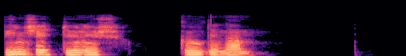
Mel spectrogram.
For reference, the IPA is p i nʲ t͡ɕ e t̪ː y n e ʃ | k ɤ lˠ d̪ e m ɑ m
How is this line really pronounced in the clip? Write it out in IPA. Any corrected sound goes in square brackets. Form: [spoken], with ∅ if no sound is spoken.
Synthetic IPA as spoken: p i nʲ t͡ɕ e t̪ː y n e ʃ | k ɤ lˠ d̪ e [n] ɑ m

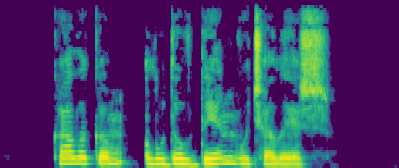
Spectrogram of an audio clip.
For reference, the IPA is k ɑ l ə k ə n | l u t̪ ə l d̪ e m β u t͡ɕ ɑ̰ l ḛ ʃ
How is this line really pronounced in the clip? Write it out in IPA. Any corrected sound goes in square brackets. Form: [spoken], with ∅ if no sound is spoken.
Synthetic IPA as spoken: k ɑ l ə k ə [m] | l u [d̪] ə l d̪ e [n] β u t͡ɕ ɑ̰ l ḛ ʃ

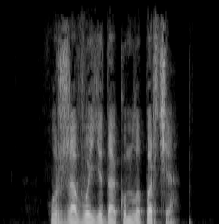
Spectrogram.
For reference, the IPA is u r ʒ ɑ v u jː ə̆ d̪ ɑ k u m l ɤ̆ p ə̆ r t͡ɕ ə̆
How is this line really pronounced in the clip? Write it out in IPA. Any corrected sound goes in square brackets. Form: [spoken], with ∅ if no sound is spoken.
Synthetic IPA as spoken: u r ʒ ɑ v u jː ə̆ d̪ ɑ k u m l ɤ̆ p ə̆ r t͡ɕ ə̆

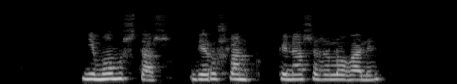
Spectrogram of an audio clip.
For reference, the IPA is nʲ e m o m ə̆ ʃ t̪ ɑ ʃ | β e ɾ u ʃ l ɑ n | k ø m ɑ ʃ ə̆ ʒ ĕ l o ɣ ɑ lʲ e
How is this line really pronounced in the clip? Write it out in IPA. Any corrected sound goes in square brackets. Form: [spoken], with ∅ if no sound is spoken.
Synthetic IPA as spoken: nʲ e m o m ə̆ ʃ t̪ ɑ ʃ | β e ɾ u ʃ l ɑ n | k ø [n] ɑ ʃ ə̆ ʒ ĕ l o ɣ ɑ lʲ e

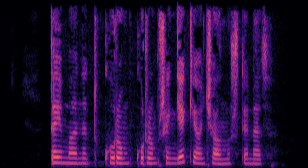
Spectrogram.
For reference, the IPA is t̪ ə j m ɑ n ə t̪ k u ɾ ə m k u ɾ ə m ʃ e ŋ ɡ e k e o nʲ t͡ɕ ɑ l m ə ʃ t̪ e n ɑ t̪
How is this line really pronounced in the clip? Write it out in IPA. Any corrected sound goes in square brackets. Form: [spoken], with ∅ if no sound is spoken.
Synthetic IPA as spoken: t̪ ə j m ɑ n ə t̪ k u ɾ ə m k u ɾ ə m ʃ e ŋ ɡ e k e o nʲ t͡ɕ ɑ l m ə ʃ t̪ e n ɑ t̪

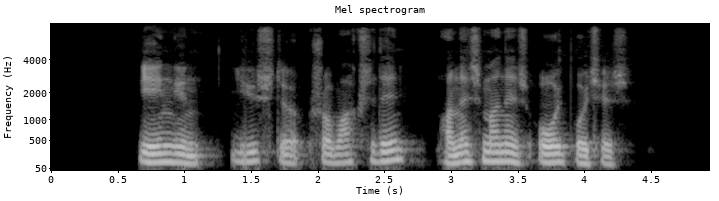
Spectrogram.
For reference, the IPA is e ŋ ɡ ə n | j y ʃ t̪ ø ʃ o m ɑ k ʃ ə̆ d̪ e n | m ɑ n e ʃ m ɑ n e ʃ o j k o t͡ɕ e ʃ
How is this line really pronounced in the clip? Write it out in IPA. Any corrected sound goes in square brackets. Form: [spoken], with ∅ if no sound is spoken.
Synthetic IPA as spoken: e ŋ ɡ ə n | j y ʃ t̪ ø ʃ o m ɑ k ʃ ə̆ d̪ e n | m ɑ n e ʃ m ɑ n e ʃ o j [p] o t͡ɕ e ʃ

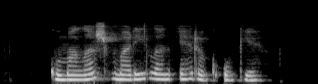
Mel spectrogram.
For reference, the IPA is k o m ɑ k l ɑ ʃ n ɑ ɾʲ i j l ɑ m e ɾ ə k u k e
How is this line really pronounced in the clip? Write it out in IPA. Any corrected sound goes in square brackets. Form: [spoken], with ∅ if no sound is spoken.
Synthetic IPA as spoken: k [u] m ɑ [∅] l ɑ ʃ [m] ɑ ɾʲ i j l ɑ [n] e ɾ ə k u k e

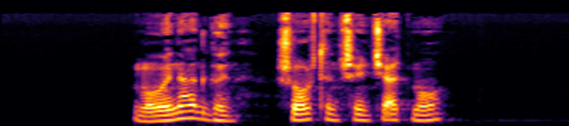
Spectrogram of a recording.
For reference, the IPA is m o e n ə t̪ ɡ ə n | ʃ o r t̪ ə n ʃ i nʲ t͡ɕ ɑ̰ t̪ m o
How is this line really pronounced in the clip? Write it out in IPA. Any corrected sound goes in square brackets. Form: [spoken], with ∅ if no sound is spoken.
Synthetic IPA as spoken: m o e n [ɑ] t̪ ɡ ə n | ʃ o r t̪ ə n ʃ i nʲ t͡ɕ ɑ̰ t̪ m o

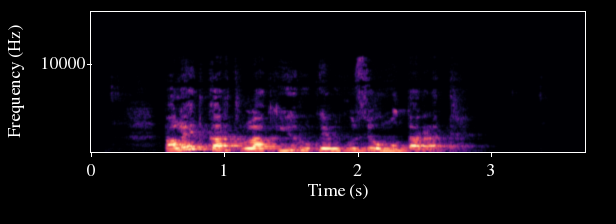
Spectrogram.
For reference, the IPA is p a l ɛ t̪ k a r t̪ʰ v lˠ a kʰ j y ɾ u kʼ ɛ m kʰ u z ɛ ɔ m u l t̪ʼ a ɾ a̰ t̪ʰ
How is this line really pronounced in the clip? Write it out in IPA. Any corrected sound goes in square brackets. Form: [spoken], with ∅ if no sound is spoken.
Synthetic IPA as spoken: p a l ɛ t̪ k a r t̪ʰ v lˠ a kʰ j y ɾ u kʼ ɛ m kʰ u z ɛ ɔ m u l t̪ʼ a ɾ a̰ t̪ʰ

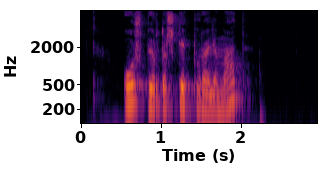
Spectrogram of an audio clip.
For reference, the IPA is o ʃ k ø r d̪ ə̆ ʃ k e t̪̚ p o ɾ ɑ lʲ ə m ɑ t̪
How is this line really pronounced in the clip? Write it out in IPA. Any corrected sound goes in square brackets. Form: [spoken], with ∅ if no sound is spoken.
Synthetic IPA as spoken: o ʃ [p] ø r [t̪] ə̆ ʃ k e t̪̚ p [u] ɾ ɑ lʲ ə m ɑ t̪

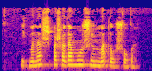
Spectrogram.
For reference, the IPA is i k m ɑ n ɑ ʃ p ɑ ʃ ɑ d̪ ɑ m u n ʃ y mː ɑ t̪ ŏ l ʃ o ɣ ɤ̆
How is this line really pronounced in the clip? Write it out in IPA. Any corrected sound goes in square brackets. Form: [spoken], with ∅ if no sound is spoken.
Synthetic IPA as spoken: i k m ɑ n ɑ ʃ p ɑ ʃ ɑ d̪ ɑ m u n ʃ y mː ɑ t̪ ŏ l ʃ o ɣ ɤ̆

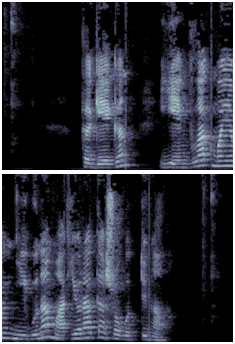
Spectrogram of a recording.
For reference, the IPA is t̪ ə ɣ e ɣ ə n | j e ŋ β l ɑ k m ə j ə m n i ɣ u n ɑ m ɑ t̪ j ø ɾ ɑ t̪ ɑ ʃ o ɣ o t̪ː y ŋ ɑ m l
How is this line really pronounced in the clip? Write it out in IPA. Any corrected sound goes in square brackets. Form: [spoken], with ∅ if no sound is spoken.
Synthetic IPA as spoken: t̪ ə ɣ e ɣ ə n | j e ŋ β l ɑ k m ə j ə m n i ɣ u n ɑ m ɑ t̪ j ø ɾ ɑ t̪ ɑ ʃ o ɣ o t̪ː y ŋ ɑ [∅] l

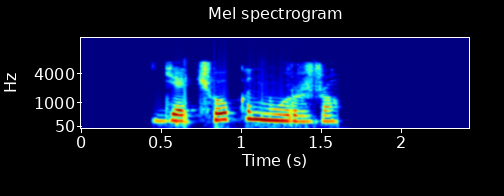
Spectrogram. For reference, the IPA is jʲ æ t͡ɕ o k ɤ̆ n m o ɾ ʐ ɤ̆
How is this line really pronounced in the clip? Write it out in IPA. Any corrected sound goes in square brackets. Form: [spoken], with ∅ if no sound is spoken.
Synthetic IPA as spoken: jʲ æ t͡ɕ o k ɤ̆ n m [u] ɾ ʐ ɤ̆

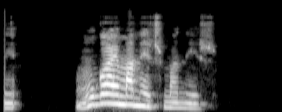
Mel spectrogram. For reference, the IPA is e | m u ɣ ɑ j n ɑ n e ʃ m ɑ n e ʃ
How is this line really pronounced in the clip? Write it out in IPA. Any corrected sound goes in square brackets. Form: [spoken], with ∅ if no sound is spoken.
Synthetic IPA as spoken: e | m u ɣ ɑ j [m] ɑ n e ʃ m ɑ n e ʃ

